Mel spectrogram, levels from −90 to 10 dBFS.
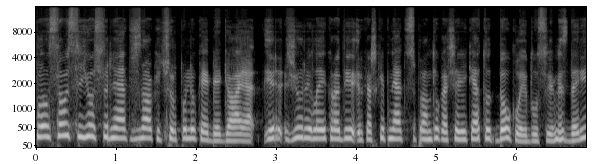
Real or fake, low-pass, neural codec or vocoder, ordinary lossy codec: fake; 14.4 kHz; codec, 44.1 kHz, 3.4 kbps, Pupu-Codec; Opus, 32 kbps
